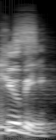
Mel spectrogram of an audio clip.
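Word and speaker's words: Cubii: okay now kubi louise how you say it it's cuba qb c-u-b-i-i got it uh so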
